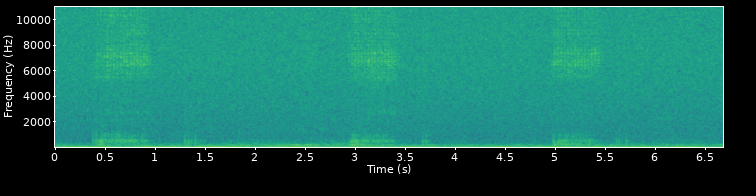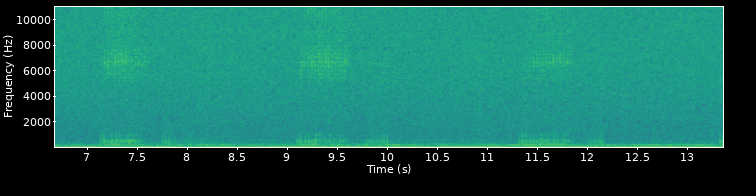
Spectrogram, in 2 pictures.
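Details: Purring from Heidi, a senior cat aged about 15, while being massaged on August 4, 2021; deep, even rumble punctuated by soft rhythmic breath pulses roughly every two seconds.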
